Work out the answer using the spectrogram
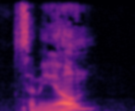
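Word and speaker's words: Sémillon: and it is called Semillon. – Semillon? – Semillon. – Yes. – And we are pouring a Semillon, a 2018 Semillon, from Amavi. – Yes. – I said it right.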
